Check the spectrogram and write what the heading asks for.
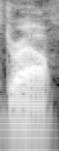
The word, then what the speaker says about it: drow: jump in all right tim how do you pronounce the race of dark elves oh it's dro no it's true it is drow i don't know man i've heard bro confirmed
